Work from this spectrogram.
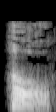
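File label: "hole", American English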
